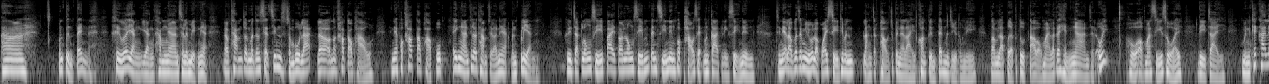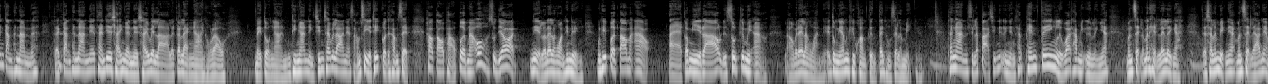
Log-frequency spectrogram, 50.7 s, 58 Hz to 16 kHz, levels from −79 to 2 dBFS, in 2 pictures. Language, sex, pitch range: Thai, male, 115-150 Hz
